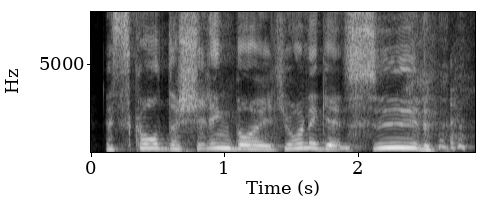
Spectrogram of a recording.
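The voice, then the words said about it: Groundskeeper Willie Scottish accent impression. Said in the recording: “I didn't know you could do an accent. ... Groundskeeper Willie.”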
